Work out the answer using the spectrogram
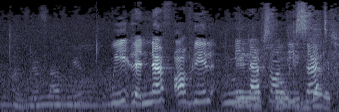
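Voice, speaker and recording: Against noticeable background noise, a woman speaks in a raised, projected voice. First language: English (speaking French). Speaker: tour guide. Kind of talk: guided tour talk.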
